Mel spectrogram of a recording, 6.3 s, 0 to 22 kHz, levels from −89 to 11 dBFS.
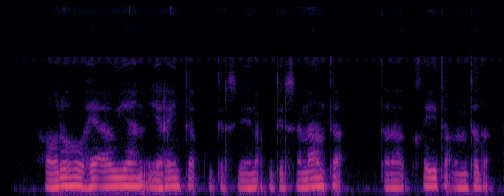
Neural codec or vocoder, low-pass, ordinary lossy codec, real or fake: none; 19.8 kHz; none; real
